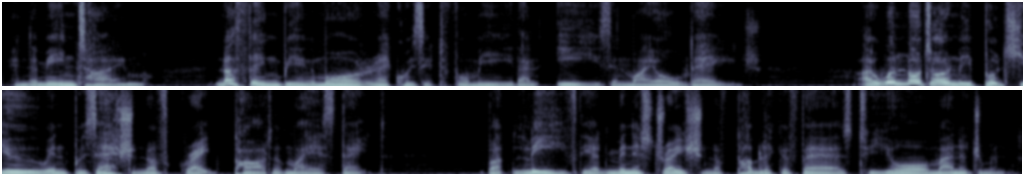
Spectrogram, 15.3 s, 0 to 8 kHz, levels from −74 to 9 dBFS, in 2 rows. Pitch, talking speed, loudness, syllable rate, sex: 130 Hz, 155 wpm, -21 LUFS, 4.6 syllables/s, male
